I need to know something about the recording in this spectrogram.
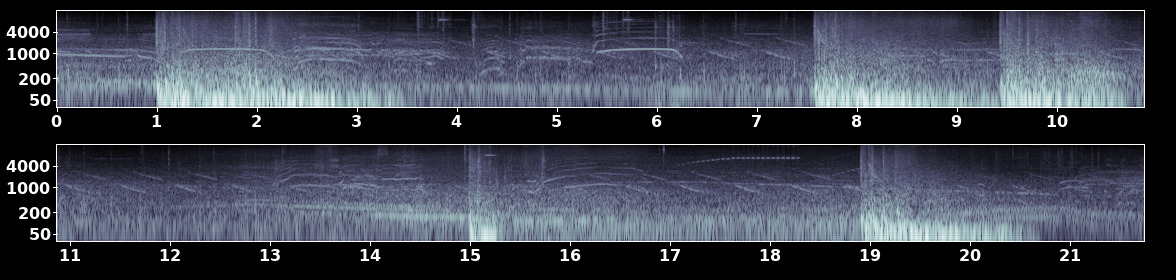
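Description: Explosions boom loudly nearby and rumble away.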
